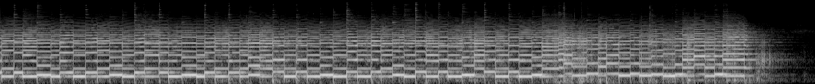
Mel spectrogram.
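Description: An electric Les Paul guitar plays a tapping solo, a fast, steady run of distorted tapped notes that is loud and close, then fades out over the last second.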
